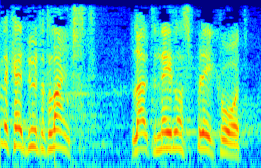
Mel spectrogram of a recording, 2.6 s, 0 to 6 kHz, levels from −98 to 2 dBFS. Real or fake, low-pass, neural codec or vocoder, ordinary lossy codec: real; 5.4 kHz; none; none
